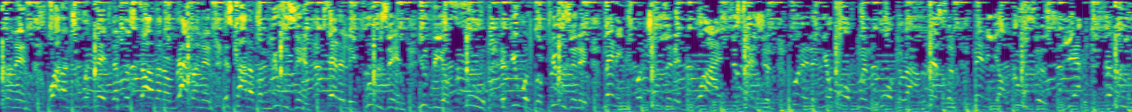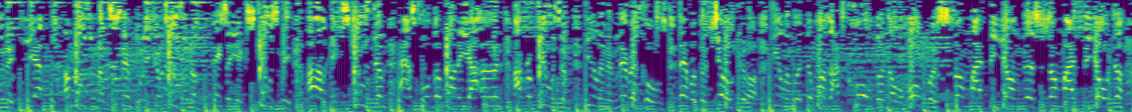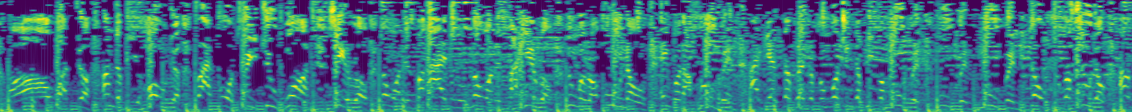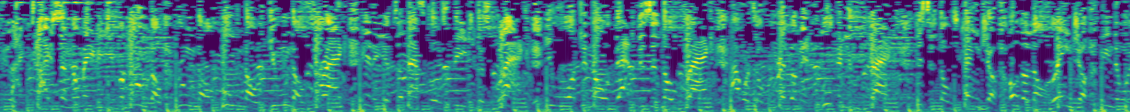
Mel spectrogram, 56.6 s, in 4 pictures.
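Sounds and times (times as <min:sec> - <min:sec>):
vocals: 0:00.0 - 0:56.5.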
